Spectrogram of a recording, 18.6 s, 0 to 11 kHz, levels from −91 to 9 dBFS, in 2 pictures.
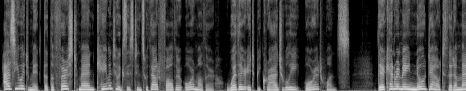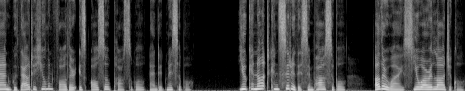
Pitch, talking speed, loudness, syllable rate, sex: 240 Hz, 145 wpm, -19 LUFS, 5.2 syllables/s, female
